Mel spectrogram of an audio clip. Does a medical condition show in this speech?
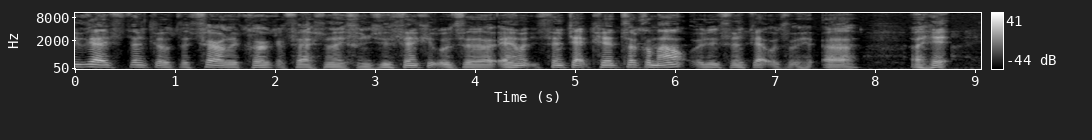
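Yes: tongue cancer; tongue tumor.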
